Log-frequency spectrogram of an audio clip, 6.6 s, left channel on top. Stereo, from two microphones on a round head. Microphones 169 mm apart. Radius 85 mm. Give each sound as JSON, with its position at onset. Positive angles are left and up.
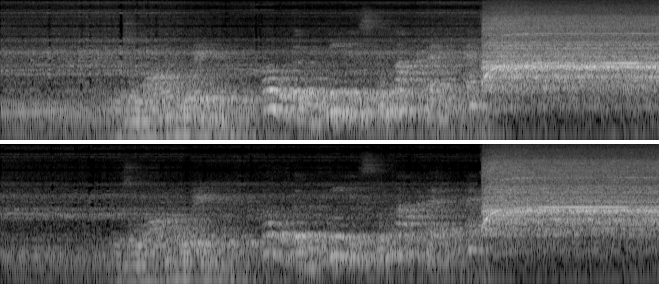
{"t": 1.1, "sound": "a man speaking", "side_deg": 20, "distance_m": 1.6}
{"t": 2.6, "sound": "a woman speaking", "side_deg": 65, "distance_m": 2.5}
{"t": 4.8, "sound": "a hair dryer", "side_deg": -10, "distance_m": 0.5}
